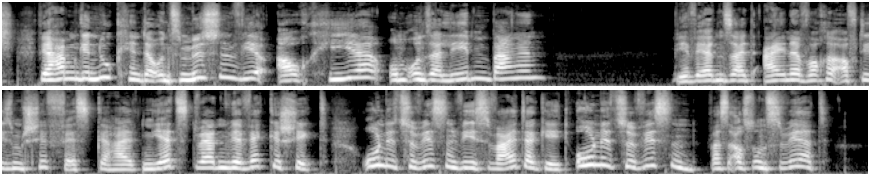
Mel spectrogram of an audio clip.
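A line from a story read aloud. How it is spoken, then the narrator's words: Calling out. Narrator (German): rief ich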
